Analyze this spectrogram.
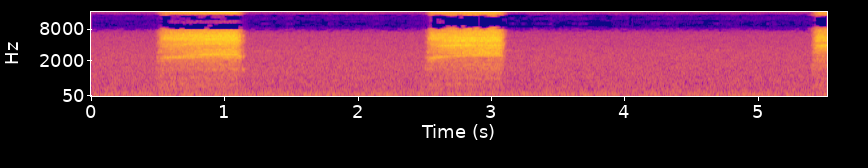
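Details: Owl shredding a delivered rabbit late at night, 28 May 2012; two rough hissing screeches about two seconds apart, a third just starting at the end, over soft low rumble.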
